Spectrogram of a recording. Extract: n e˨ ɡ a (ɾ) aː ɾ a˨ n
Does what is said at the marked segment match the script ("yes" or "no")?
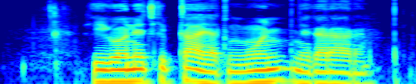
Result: yes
